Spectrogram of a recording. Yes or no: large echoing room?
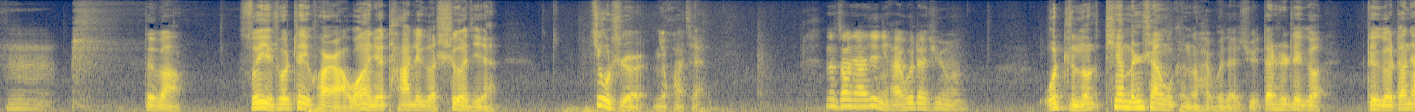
no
